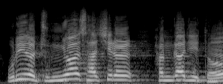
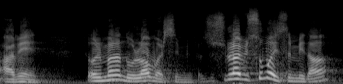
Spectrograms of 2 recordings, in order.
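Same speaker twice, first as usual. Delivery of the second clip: ordinary talk, nothing marked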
